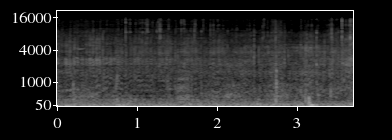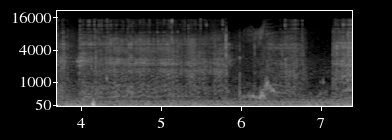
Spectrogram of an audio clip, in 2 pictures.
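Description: Baitcasting reel cranked steadily on a retrieve: a faint whirring buzz with a few light ticks.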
